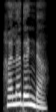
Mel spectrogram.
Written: ಹಲದಂಡ

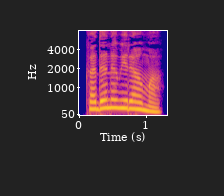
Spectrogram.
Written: ಕದನವಿರಾಮ

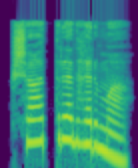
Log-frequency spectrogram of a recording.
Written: ಕ್ಷತ್ರಧರ್ಮ

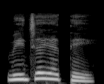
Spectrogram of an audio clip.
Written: ವಿಜಯತೆ

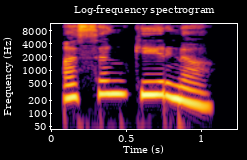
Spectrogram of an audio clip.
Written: ಅಸಂಕೀರ್ಣ

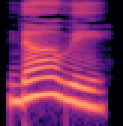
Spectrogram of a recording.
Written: ಟಾವು

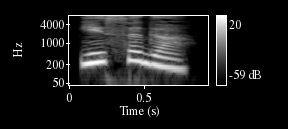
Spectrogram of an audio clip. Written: ಯಿಸಗ

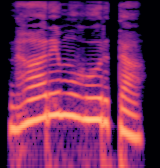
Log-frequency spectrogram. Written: ಧಾರೆಮುಹೂರ್ತ

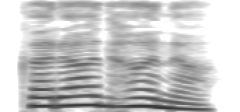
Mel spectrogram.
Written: ಗ್ರಥನ

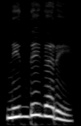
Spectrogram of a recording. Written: ನಿದ್ದೆಗರೆ

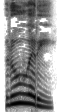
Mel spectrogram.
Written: ರೂವರಿ

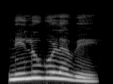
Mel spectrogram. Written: ನಿಲುಗೊಳವೆ

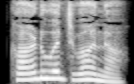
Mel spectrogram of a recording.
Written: ಕಾಡುಅಜವಾನ

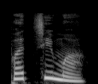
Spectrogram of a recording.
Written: ಪಚ್ಚಿಮ

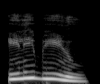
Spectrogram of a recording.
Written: ಇಳಿಬೀಳು

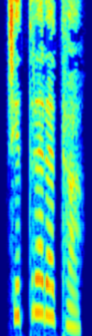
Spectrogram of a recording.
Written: ಚಿತ್ರಾರ್ಧ

